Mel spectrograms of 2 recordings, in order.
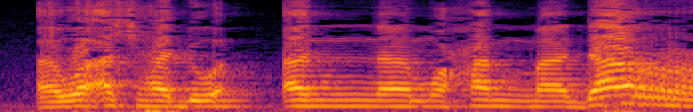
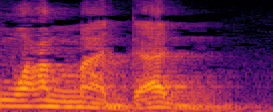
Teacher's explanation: Bila tanwin bertemu dengan ra jadi Muhammadar Rasulullah. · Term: Idgham bila gunnah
